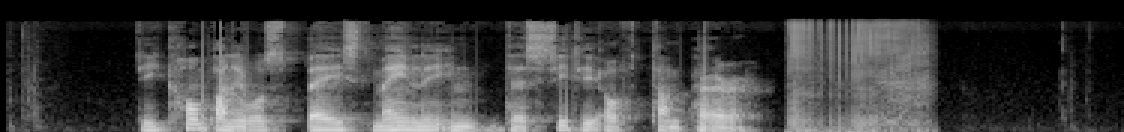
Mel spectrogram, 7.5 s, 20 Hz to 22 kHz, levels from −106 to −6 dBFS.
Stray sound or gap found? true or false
true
